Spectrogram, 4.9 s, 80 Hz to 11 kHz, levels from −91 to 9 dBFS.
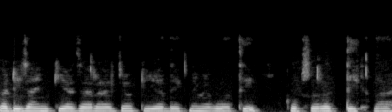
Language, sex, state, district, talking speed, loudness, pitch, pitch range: Hindi, female, Bihar, Supaul, 205 wpm, -16 LUFS, 215 Hz, 210-215 Hz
